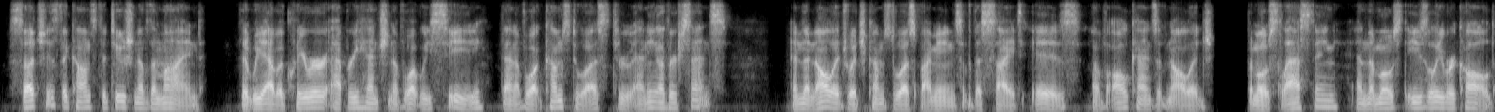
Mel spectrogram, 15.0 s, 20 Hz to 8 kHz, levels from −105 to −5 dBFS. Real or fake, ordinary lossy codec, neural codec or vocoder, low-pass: fake; Opus, 16 kbps; codec, 16 kHz, 8 kbps, FreqCodec, larger model; 7.2 kHz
